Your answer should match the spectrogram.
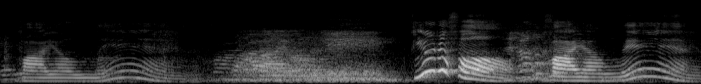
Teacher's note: violin three syllables stress the third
